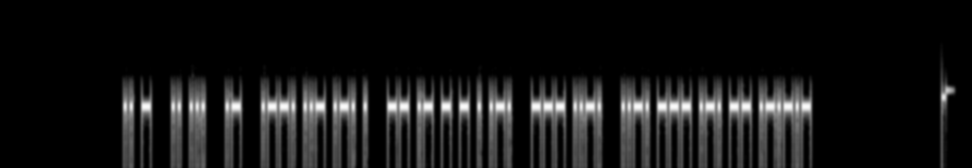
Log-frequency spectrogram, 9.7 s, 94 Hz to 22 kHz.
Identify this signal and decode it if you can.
Morse code, heard as a keyed tone, about 40 wpm, 700 Hz. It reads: IT IS A PURE MATTER OF FORM.
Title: Sentences from Top 1500 Words 40wpm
